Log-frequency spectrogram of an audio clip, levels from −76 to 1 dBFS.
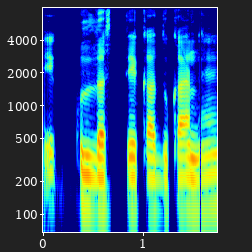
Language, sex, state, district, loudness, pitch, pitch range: Hindi, male, Uttar Pradesh, Deoria, -23 LUFS, 110 Hz, 105-110 Hz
